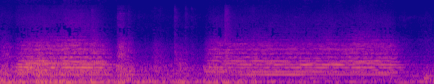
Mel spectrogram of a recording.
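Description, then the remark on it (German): A train horn blares in long, sustained harmonic tones over the low rumble of a train passing on the old historic Louisville and Nashville Railroad line across the Hiawassee River, loud, with a brief dip before the horn sounds again. “Auf der gegenüberliegenden Seite des Hiawassee River verläuft die alte historische Eisenbahnstrecke der Louisville and Nashville Railroad, deren Gleis durch Landstriche führt, die für den übrigen Verkehr unzugänglich sind”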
